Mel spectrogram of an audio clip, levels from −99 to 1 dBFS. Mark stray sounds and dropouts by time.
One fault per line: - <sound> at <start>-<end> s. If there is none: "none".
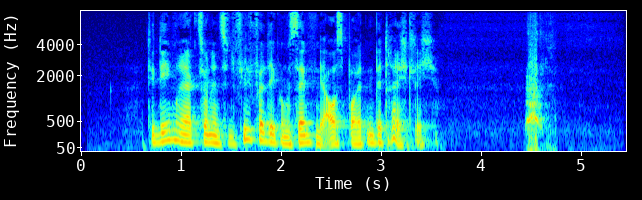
- bark at 4.4-4.8 s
